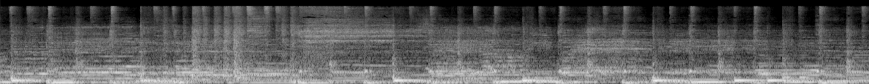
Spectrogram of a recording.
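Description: Live band music: electric bass, electric guitar and drum kit playing a song with a steady beat, with a lead vocal.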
